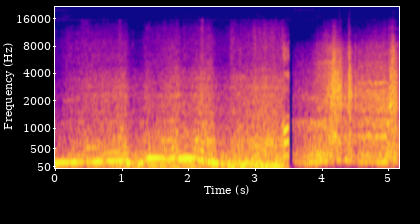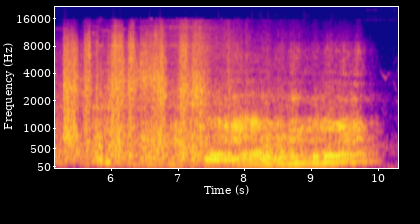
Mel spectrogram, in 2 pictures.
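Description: A Peugeot 307 WRC rally car going off the road at a rally stage, its engine loud and close, revving and wavering over a steady broadband roar, with a sharp change midway, all under continuous commentary-like talk.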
